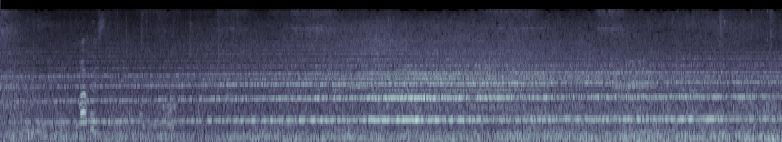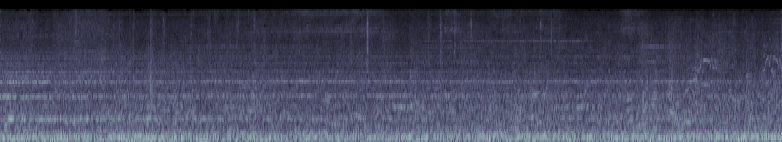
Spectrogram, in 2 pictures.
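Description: A train crossing a steel truss railway bridge close by, with a low rumble under a steady whine of several tones. The whine rises slightly in pitch and the sound grows louder over the first five seconds, then holds.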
